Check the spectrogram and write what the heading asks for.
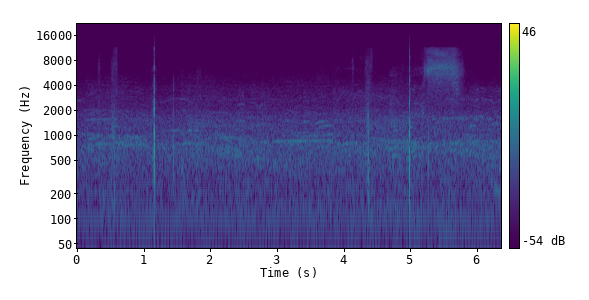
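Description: Sharp crack of a cricket bat hitting the ball about a second in, over a steady stadium crowd murmur. Two smaller knocks come near the end, followed by a brief high hiss.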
